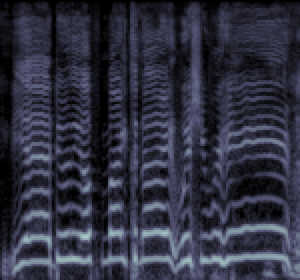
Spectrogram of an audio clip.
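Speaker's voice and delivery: very high falsetto gloating; fake-cheery falsetto brag; mock taunt. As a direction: tease in a squeaky, cheery put-on voice. Mock taunting social post.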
